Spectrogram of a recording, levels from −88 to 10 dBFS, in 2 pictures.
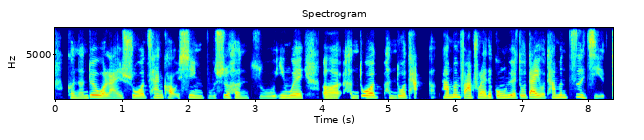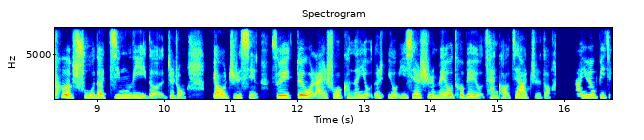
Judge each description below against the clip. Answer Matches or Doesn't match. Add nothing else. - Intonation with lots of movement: Doesn't match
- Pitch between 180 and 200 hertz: Doesn't match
